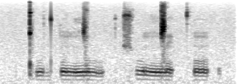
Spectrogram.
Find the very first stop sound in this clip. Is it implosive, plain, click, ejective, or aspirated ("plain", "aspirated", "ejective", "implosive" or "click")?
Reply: click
